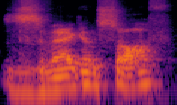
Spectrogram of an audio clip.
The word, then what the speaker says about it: Zvegintzov: The last name is Zvegintzov. It's you pronounce it exactly how it's spelled.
